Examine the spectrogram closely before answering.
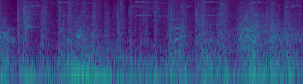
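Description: Magic spell effects whoosh and crackle amid fighting sounds.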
